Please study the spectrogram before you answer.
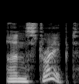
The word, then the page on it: unstriped: British English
